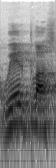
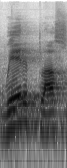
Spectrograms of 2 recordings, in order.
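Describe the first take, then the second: Both takes have the same delivery.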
